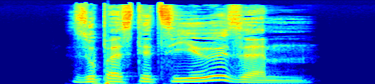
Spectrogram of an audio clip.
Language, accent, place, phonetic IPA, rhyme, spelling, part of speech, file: German, Germany, Berlin, [zupɐstiˈt͡si̯øːzm̩], -øːzm̩, superstitiösem, adjective, De-superstitiösem.ogg
- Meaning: strong dative masculine/neuter singular of superstitiös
